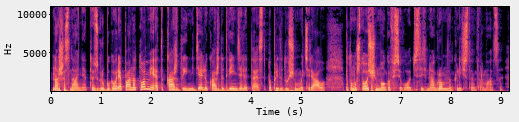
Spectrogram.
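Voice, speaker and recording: Speaking very fast with a slight Ukrainian accent, a woman uses ordinary pitch variation. Her pitch is medium. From Ukraine. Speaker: university student. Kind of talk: casual chat.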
